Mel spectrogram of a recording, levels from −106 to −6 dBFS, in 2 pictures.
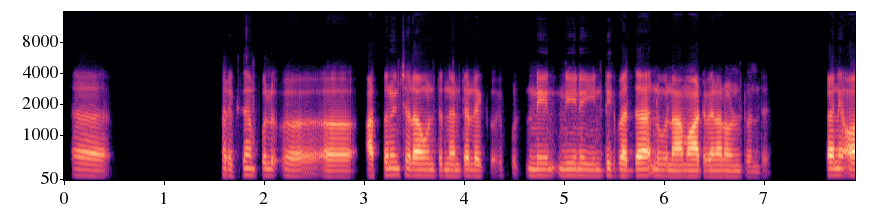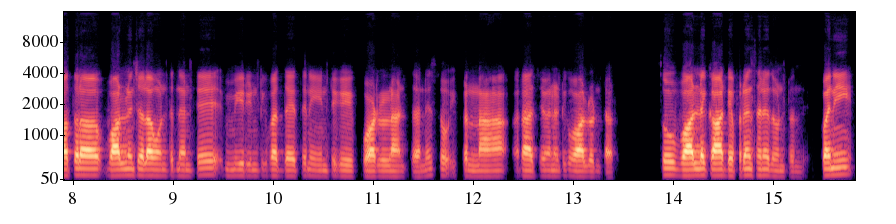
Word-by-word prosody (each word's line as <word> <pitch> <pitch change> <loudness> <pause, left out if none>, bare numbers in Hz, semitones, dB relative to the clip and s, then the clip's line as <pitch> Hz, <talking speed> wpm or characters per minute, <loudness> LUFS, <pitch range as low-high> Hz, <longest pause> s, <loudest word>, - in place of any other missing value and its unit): ఆహ్ 120 -3 -4 1.2
ఫర్ 135 -2 -7
ఎగ్జాంపులు 135 -1 -8
ఆహ్, - - -6
ఆహ్, 115 0 -1 0.2
అత్త - - -7
నుంచెలా 140 -2 +2
ఉంటుందంటే, 125 -1 -6
లైక్ 125 0 -6
ఇప్పుడు - - -26 0.2
నేను 130 0 -5
నేనే 130 0 -6
ఇంటికి 130 +1 -11
పెద్ద 125 - -1 0.2
నువ్వు 125 -1 -8
నా - - +6
మాట 120 - +6
వినాలనంటుంది. 115 -2 -5 0.6
కానీ 140 0 +3
అవతలా 140 +2 +6 0.2
వాళ్ళ 130 0 +8
నుంచెలా 135 -1 +4
ఉంటుందంటే, 125 +2 -8 0.3
మీరింటికి 125 0 -12
పెద్దయితే 125 0 -4
నే - - -9
ఇంటికీ 120 0 -9 0.2
కోడలులాంటిదాన్ని. 115 +1 -1
సో, - - -8
ఇక్కడ 125 - -9
నా 115 - +2 0.3
రాజ్యం 120 +1 0
అన్నట్టుగా 120 0 -8
వాళ్ళుంటారు. 115 0 0 0.5
సో, 145 - 0 0.2
వాళ్ళకి 130 +1 +8
ఆ - - +9
డిఫరెన్సనేదుంటుంది. 120 -5 -4 0.2
పనీ 145 +2 +3
125 Hz, 150 wpm, -23 LUFS, 115-130 Hz, 1.2 s, ఆ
